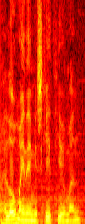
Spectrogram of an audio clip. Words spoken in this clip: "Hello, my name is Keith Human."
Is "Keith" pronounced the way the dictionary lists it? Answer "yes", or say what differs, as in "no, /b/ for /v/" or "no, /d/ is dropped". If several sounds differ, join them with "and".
no, /t/ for /θ/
